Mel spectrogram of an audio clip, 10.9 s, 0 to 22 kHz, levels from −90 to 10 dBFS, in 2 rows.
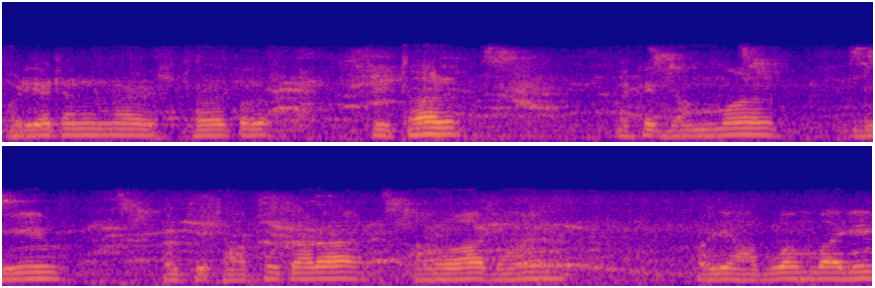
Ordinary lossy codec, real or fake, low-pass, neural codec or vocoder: Opus, 16 kbps; fake; 7.2 kHz; codec, 16 kHz, 16 kbps, FreqCodec, larger model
